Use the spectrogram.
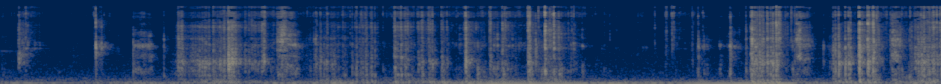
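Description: A metal utility-knife blade shaves and scrapes crispy curls off the surface of a solid rectangular bar of dry white soap held in the hand. The result is a run of dry, bright, crunchy scraping and crackling strokes with very short, clipped decays, over a faint low rumble.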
